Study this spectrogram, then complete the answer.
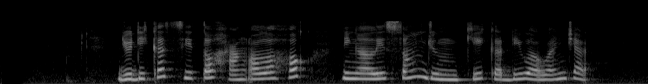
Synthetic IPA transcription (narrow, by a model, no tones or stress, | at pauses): d͡ʒudikat̪̚sit̪ɔhaŋʔɔlɔhɔk̚ | niŋalisɔŋd͡ʒuŋkikɨrdiwawaɲt͡ʃar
